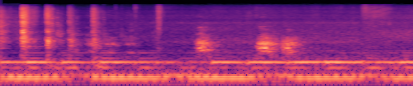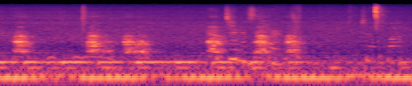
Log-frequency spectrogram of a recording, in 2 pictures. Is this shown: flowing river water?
no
